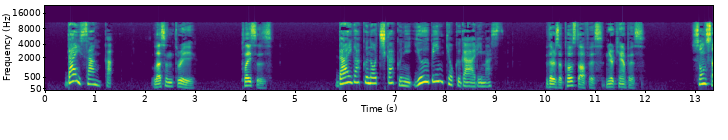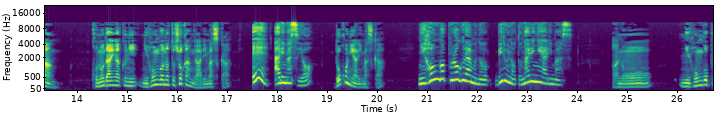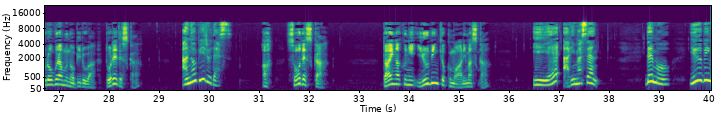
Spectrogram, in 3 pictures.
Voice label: Dialog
